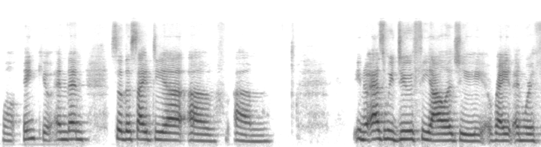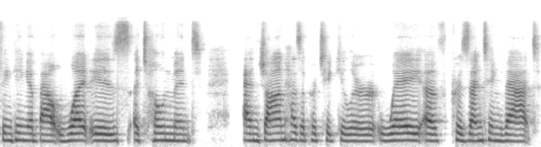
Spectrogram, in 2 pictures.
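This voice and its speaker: A woman with a voice a little lower than most leads a church discussion group. She speaks informally and reflectively, like a pastor explaining scripture, and often checks in with a small tag question. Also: level tone, measured pace, a little mellow. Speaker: group leader and pastor of a church Bible study. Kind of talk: casual Bible study discussion.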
